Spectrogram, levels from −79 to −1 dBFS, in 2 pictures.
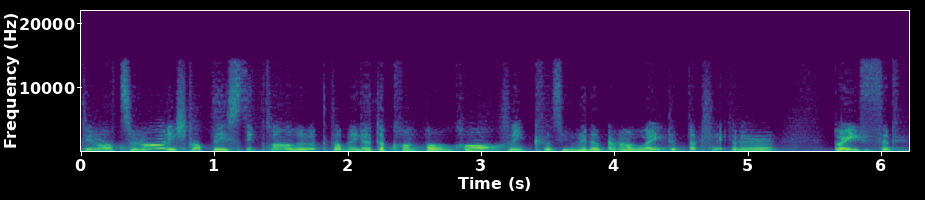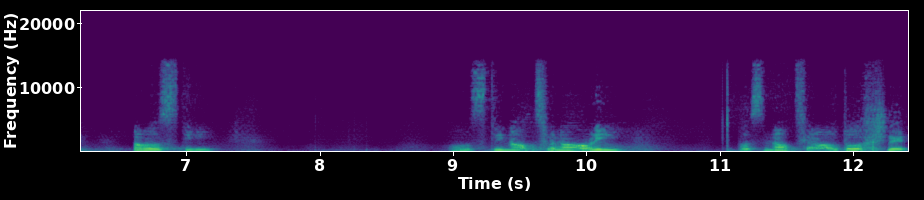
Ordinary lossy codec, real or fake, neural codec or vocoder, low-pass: none; fake; codec, 44.1 kHz, 0.9 kbps, DAC; 14.4 kHz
